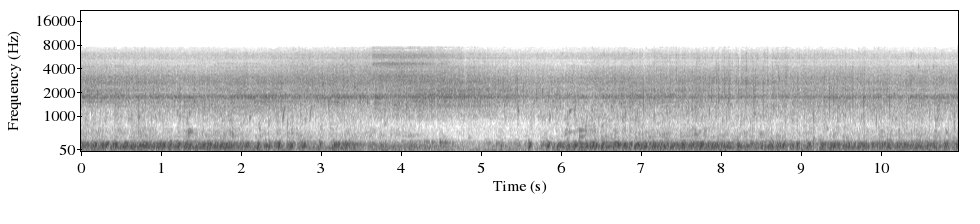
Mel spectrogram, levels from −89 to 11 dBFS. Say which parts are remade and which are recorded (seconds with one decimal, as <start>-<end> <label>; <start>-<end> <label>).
0.0-1.7 recorded; 1.7-2.3 remade; 2.3-11.0 recorded

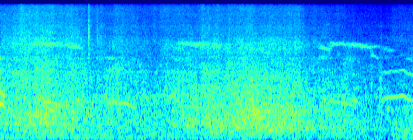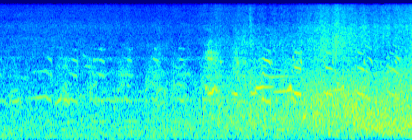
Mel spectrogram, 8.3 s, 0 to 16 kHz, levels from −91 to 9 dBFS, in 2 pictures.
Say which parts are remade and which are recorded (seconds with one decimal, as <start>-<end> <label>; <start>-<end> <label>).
0.0-6.6 remade; 6.6-8.3 recorded

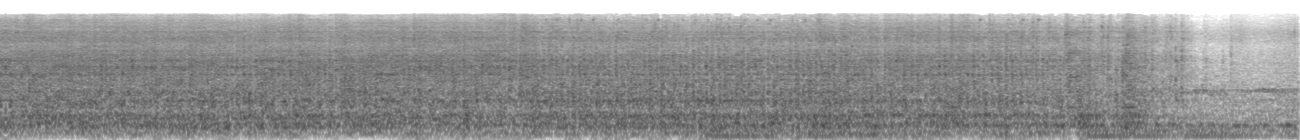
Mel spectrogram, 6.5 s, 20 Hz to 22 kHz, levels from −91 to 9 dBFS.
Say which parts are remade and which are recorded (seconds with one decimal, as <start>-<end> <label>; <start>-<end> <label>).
0.0-2.7 remade; 2.7-4.3 recorded; 4.3-4.9 remade; 4.9-6.5 recorded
